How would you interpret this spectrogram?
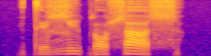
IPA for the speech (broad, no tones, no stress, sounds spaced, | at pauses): t̪ ɪ ɮ i p ɾ ɔ ɬ a ɬ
